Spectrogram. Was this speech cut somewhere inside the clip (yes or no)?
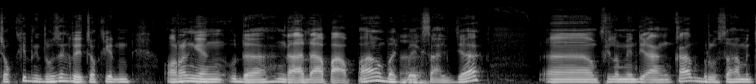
no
